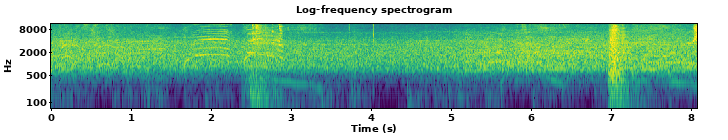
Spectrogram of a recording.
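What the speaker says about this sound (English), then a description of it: "Slamming their opponent into place." Video game wrestling in WWE 2K26 with a cheering arena crowd, two sharp slams of a wrestler hitting the mat, one a few seconds in and a louder one near the end, with commentary-style voices throughout.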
